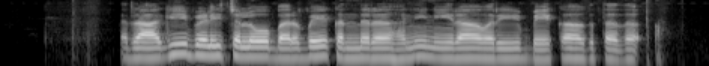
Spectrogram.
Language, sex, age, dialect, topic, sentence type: Kannada, female, 41-45, Northeastern, agriculture, question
